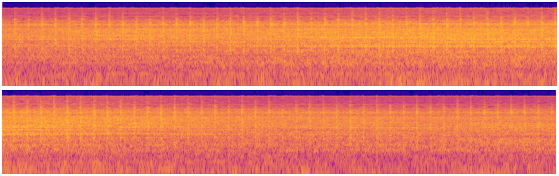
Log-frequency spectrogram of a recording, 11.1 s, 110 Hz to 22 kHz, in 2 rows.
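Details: Mercedes-Benz C180 S204, 2012, M271DE18AL 1796cc 156hp petrol, 159,658 km: hard, very even deep knocking about three to four per second at idle, caused by a knocking crankshaft (bottom-end bearing knock).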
